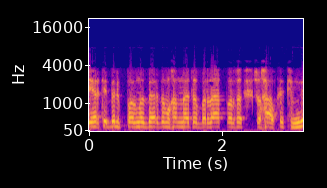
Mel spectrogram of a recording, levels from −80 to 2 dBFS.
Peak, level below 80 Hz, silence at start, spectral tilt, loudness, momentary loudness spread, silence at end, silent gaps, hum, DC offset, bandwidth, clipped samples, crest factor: 0 dBFS; -50 dBFS; 0 s; -8.5 dB/octave; -14 LUFS; 3 LU; 0 s; none; none; under 0.1%; 5 kHz; under 0.1%; 12 dB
